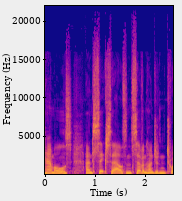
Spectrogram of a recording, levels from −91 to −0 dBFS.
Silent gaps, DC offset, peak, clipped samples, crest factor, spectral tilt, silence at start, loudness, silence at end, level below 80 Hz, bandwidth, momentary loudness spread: none; under 0.1%; -4 dBFS; under 0.1%; 18 dB; -4 dB/octave; 0 s; -23 LUFS; 0 s; -68 dBFS; 20 kHz; 5 LU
